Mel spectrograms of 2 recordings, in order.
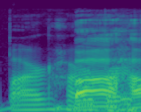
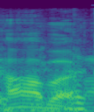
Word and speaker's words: Bar Harbor: You got to say it right. It's not Bar Harbor. – Bahaba.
